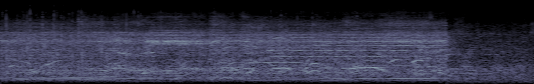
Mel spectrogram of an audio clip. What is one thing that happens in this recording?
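A crowd of spectators chatters all around.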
